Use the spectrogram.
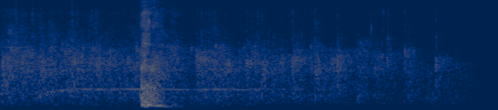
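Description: An audience applauds steadily, a dense wash of many hands clapping at moderate volume, with a brief louder burst near the start and the clapping continuing evenly to the end.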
